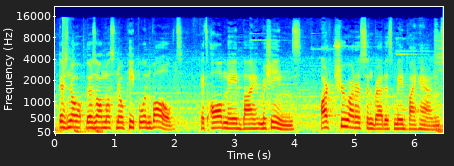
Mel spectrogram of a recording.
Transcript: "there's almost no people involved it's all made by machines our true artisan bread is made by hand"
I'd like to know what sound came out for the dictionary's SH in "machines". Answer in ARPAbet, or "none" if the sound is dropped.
SH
